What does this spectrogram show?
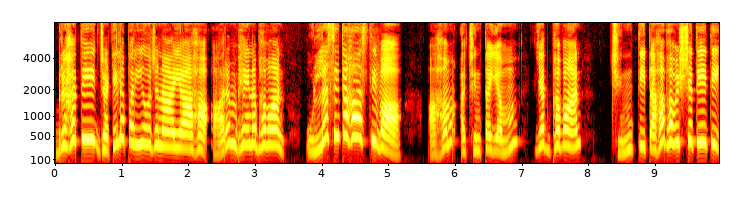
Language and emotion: Sanskrit, surprised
